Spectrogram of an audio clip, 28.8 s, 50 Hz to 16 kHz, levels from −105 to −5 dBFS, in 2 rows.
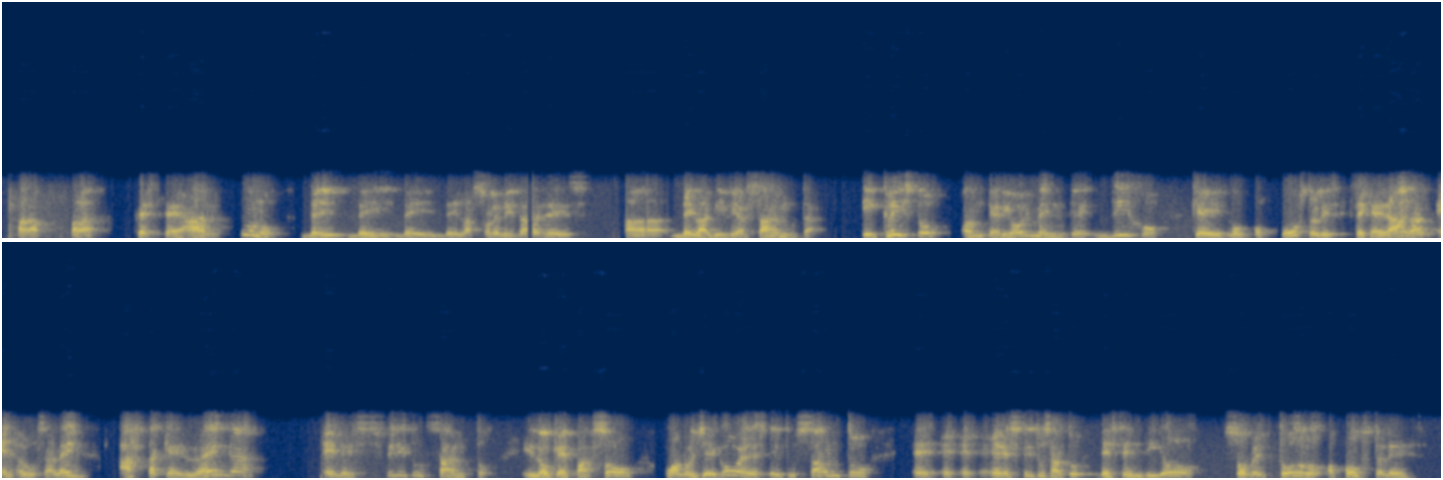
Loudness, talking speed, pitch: -26 LUFS, 105 wpm, 195 Hz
